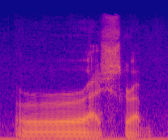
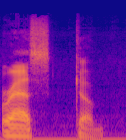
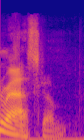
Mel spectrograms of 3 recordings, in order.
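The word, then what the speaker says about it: Rajskub: You don't say the J at all? – I don't know, man. Google how to pronounce it. Someone's saying it on video. – Mary Lynn Rice Scrub. Let's see. Mary Lynn Ratscom. – This is some great show prep. – Hey, got her name right, though. Let's see. It's got to be Rascom. Mary Lynn Rascom.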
